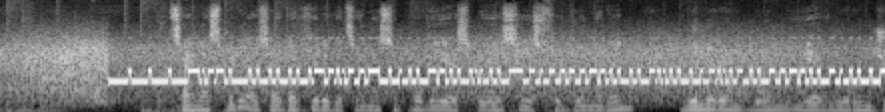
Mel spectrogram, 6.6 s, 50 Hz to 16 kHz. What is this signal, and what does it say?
RTTY (50 baud, 450 Hz shift), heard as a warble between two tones, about 1280 Hz centre, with radio static. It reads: 34891 65088 41428 …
